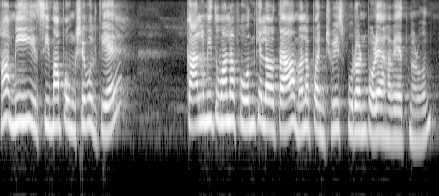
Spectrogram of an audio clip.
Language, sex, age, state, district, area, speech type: Marathi, female, 60+, Maharashtra, Pune, urban, spontaneous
